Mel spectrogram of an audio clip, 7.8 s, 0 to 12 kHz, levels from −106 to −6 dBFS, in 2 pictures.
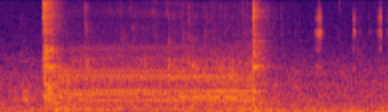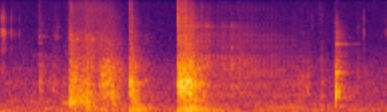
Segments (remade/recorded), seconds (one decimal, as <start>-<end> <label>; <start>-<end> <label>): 0.0-7.8 recorded

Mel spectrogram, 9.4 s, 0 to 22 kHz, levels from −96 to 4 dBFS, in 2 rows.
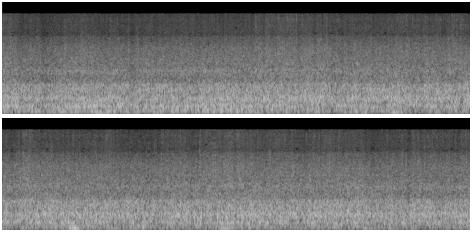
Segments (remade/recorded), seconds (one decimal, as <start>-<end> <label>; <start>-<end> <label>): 0.0-1.3 recorded; 1.3-4.3 remade; 4.3-9.4 recorded

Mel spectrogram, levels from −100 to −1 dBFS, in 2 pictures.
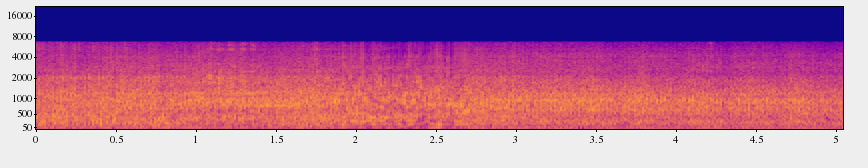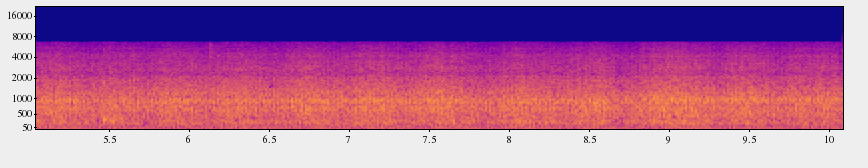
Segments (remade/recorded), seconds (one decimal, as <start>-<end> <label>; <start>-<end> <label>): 0.0-1.9 recorded; 1.9-2.7 remade; 2.7-10.1 recorded

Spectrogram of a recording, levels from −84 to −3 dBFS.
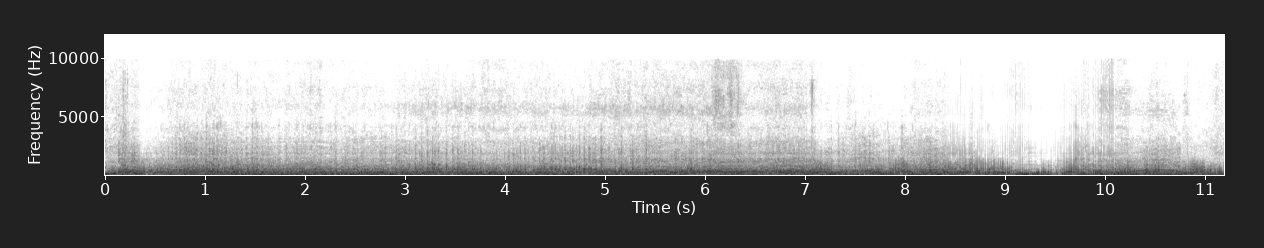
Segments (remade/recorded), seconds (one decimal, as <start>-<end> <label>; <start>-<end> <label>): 0.0-8.4 recorded; 8.4-10.1 remade; 10.1-11.2 recorded

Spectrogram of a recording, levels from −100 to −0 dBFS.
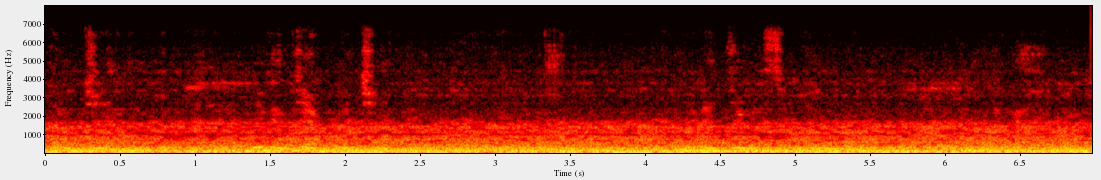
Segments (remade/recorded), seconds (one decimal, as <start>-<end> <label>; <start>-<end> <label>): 0.0-7.0 recorded

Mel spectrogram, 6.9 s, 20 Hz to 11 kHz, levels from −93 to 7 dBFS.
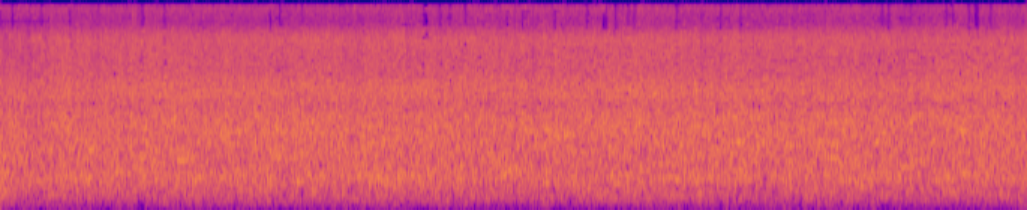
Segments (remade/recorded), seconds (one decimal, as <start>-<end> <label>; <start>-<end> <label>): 0.0-6.9 recorded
